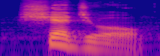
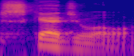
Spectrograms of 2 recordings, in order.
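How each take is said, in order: First: It is said the British way. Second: It is said the American way. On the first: "in England, they say" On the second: "In America, we say"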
